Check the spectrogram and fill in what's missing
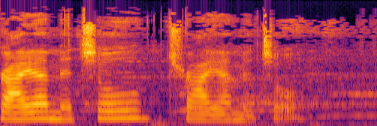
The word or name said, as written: Triya Mitchell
